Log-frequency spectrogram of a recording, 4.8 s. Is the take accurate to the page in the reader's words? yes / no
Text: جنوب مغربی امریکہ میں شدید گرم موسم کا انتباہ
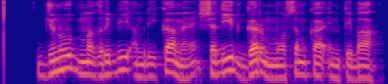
yes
